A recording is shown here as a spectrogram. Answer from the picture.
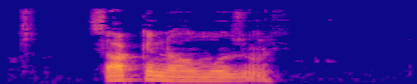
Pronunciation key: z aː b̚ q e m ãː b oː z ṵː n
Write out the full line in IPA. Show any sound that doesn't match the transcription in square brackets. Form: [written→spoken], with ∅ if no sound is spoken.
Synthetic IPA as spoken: [z→s] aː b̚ [q→k] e [m→n] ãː [b→m] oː z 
